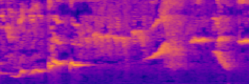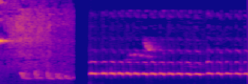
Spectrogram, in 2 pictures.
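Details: Medan-type white-rumped shama in full song, mixing high sweeping whistles and sharp rising notes. After a brief cut comes a fast, even series of repeated chattering notes.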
